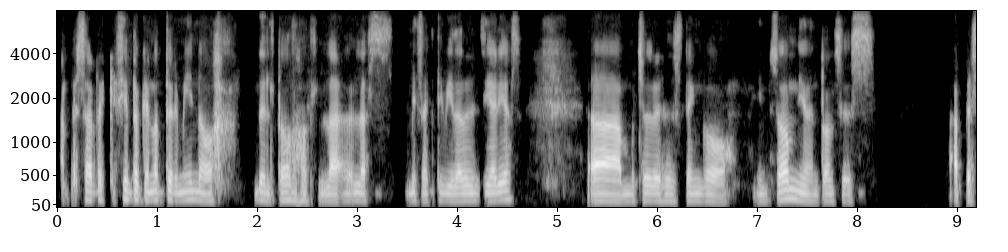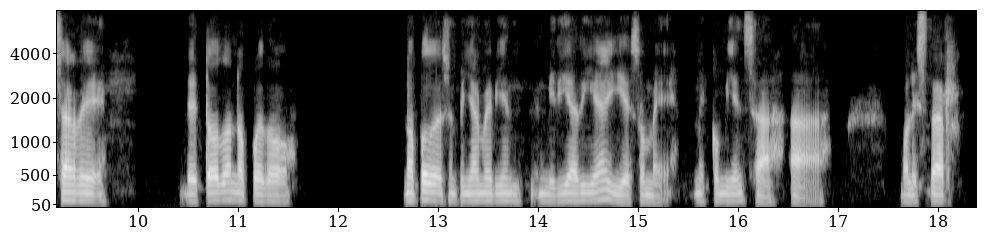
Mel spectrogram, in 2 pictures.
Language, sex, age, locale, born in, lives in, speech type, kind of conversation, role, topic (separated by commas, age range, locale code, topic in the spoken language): Spanish, male, 30-34, es-MX, Mexico, Mexico, conversation, advice, user, ¿Cómo puedo planear una rutina para evitar el agotamiento?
